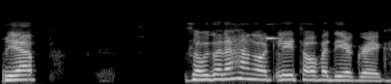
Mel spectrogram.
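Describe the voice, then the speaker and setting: A middle-aged Jamaican woman hosts a cooking live stream, chatting casually with viewers by name. Her mid-range voice moves at a normal speed and sounds a bit bright, clear and resonant, though stuffy and congested, and she often restarts her sentences. The recording is dry and the audio dull.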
